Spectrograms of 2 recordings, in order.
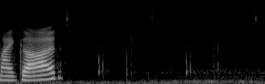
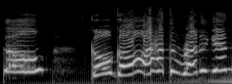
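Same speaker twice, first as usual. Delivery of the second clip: panicking gamer; 10 semitones higher, faster than usual. Real, not acted. Chased again.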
